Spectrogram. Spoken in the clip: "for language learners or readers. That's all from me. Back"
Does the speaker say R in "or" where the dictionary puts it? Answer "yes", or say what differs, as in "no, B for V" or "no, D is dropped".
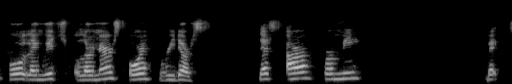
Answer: yes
